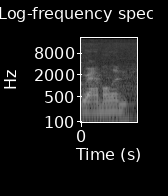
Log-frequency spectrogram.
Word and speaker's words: Gramelin: Gramalian. Gramalian. I think I spelled it wrong. I pronounce it Gramelin, but Gramelin.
